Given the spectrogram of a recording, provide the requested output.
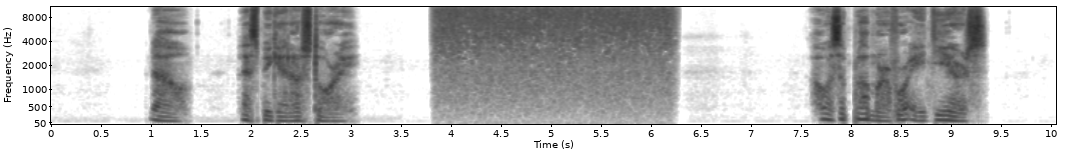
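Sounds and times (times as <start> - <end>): tv static hiss: 3.8 - 6.3.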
